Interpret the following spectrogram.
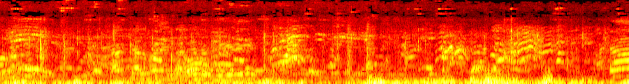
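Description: Several voices of children and adults talking and calling out over one another, some of them high children's voices, with low rumbling on the microphone underneath.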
